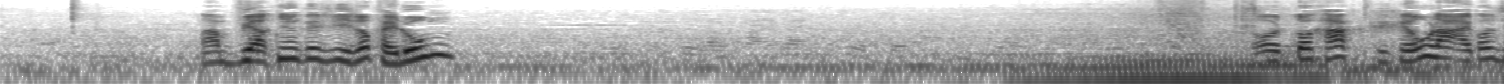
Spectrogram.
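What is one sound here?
A man speaks nearby with animation.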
